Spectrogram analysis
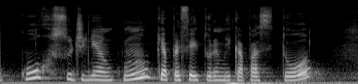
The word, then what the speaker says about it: Lian Gong: Sim, é Lian Khun. Escreve-se Lian Gong e se pronuncia Lian Khun.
